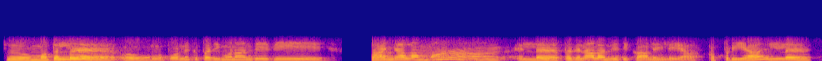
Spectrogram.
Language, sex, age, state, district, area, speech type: Tamil, female, 45-60, Tamil Nadu, Tiruppur, rural, conversation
